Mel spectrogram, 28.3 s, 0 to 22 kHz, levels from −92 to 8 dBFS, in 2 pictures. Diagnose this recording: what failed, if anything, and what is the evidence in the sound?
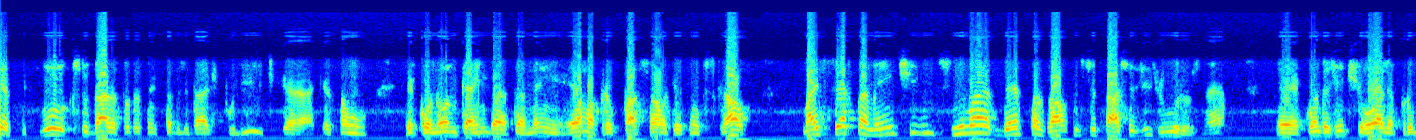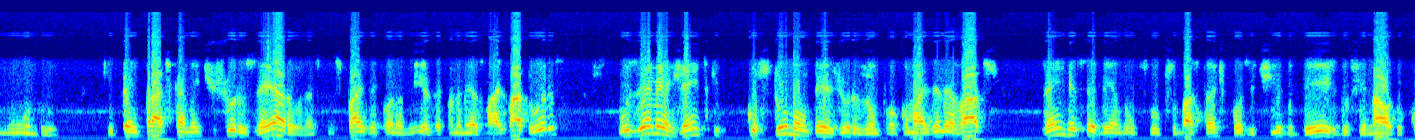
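No faults can be heard.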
